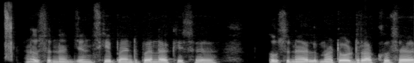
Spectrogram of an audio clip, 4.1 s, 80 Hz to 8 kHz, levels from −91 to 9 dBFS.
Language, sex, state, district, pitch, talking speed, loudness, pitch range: Marwari, male, Rajasthan, Churu, 130 Hz, 175 wpm, -18 LUFS, 120-135 Hz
